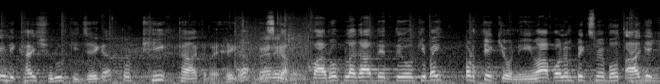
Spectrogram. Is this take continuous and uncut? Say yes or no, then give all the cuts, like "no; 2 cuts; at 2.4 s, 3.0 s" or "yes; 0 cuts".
no; 2 cuts; at 3.1 s, 4.7 s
